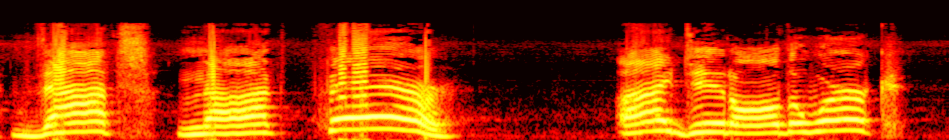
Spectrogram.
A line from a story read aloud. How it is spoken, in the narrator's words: I wanted to yell out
